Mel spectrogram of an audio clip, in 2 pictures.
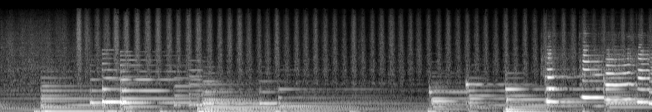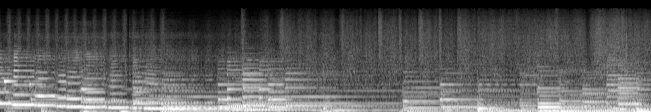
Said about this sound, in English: quiet grace with wire brushes reminds me of the great tap dancer Bill Robinson doing a rhythmic shuffle on a sandy surface.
